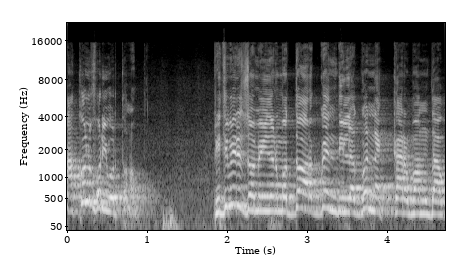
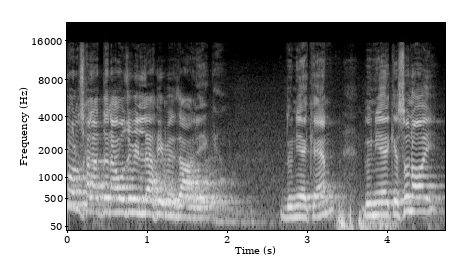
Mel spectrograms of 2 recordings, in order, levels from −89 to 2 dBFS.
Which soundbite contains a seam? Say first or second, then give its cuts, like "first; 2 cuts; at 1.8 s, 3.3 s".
first; 1 cut; at 1.4 s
